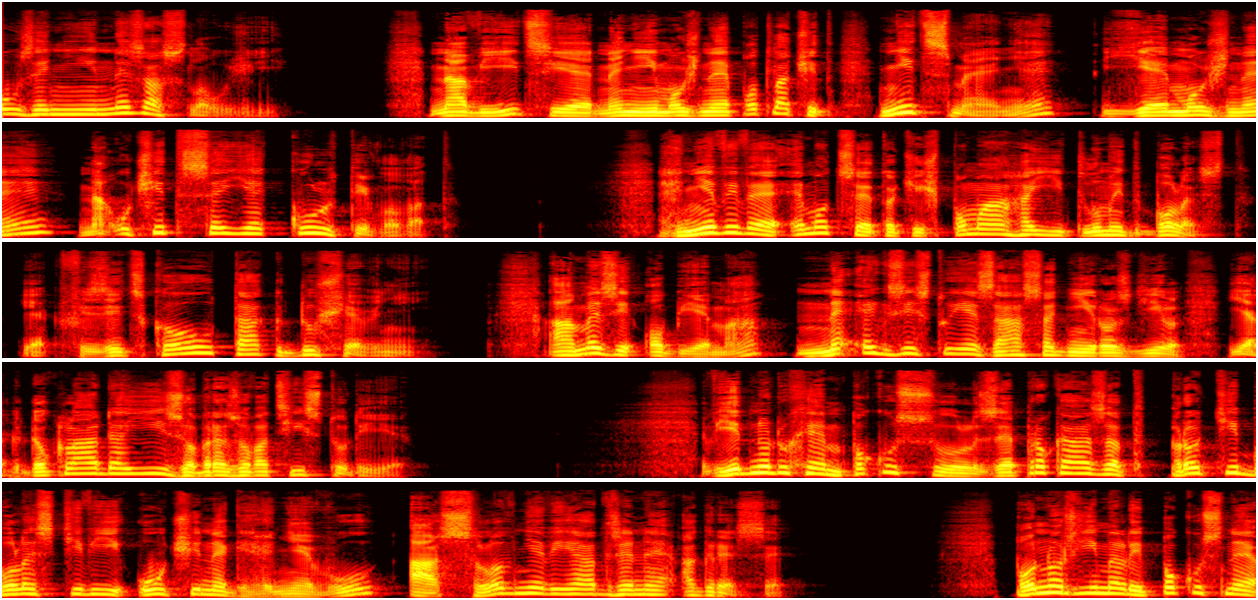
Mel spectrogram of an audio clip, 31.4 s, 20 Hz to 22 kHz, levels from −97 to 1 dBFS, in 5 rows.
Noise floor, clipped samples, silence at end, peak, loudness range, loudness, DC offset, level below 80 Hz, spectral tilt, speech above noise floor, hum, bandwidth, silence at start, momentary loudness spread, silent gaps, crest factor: -79 dBFS; under 0.1%; 0 s; -6 dBFS; 3 LU; -24 LUFS; under 0.1%; -62 dBFS; -5.5 dB/octave; 56 dB; none; 16.5 kHz; 0 s; 12 LU; 8.71-8.92 s, 21.05-21.56 s, 29.43-29.67 s; 20 dB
